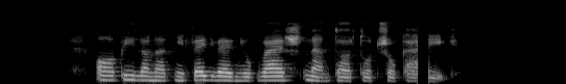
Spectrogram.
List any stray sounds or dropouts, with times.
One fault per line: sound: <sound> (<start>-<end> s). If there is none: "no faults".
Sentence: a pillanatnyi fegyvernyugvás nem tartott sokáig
sound: dropout (4.2-4.3 s)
